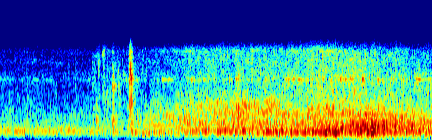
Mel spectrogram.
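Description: Running noise of a TGV high-speed train heard from inside the train: a steady noise that grows louder over the second half. There is a sharp click about two seconds in.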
